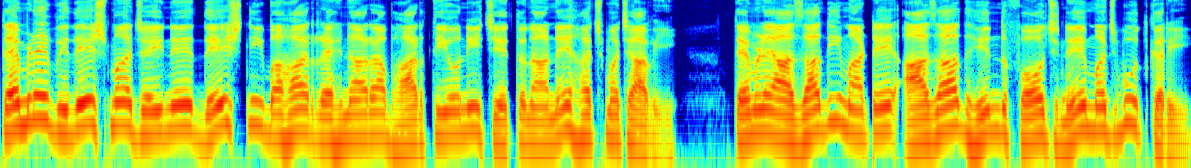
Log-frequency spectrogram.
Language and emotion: Gujarati, neutral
